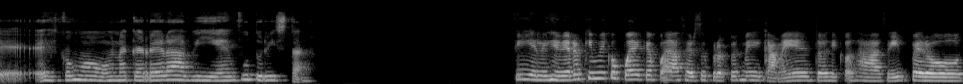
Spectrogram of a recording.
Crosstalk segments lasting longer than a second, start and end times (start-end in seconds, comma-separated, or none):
none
